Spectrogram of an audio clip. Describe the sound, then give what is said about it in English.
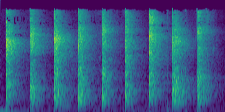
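Hand clapping offered as applause for a Buffalo receiver's strong game: a steady, evenly spaced run of sharp, bright claps about a third of a second apart, each decaying quickly, loud and alone with no talk. “round of applause for you, Diggs.”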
